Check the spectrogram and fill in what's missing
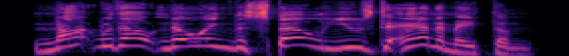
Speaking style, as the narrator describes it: Edward yelled back

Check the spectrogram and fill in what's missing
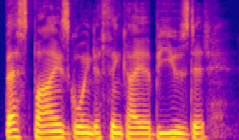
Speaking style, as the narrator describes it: she sighed

